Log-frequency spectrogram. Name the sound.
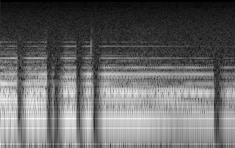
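wet reverb signal sidechained by kick drum, modular synth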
